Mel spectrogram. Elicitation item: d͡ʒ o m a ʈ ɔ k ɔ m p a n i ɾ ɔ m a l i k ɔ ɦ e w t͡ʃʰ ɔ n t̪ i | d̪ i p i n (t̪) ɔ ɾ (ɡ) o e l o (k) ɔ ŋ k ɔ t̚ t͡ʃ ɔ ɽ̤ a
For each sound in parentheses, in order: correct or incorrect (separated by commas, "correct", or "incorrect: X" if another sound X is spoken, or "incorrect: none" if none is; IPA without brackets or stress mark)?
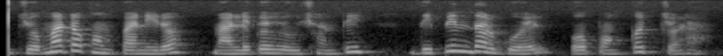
incorrect: d̪, correct, incorrect: p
